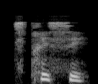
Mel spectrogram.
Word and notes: stressee: frances

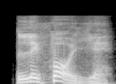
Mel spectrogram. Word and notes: le foglie: italiano

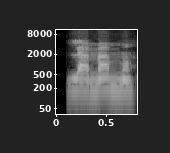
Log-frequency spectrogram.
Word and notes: la maman: French

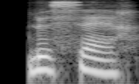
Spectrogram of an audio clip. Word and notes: le cerf: frances

